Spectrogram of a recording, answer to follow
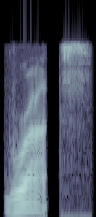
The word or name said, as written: Graz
